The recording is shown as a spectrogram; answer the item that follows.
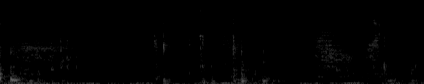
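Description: Faint clicking and tapping at the computer while a lasso selection is made in Photoshop: a quick run of clicks around the middle, then a few short, scratchy strokes near the end.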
